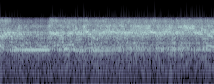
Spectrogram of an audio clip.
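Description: CB radio static: a steady hiss with a low steady tone in the first second that carries on more faintly, and faint garbled voices under it.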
